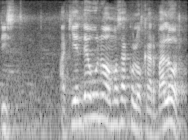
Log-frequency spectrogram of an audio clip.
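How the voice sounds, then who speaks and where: Male instructor, slow and repetitive, with a light voice over a hissy recording. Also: sits high, animated. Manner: slow, repeats each step aloud. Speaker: teacher. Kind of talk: screen-recorded software lesson.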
